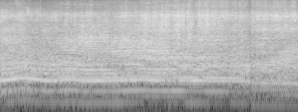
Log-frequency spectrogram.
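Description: Race cars lapping South Texas Speedway at night, a loud continuous engine roar with steady harmonic drone as cars run close, no voices over it.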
